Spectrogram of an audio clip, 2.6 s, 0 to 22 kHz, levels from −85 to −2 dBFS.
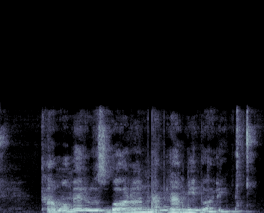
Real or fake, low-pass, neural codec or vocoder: fake; 10.8 kHz; vocoder, 44.1 kHz, 128 mel bands, Pupu-Vocoder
